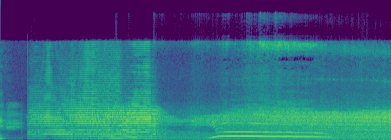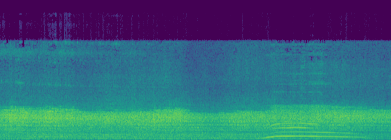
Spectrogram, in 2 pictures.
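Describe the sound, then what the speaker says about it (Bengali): A train passes close by with a loud, sustained rumble of wagons lasting throughout, while its horn sounds in long blasts near the start and again toward the end. "পাশ দিয়ে একটা ট্রেনও গেছে"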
